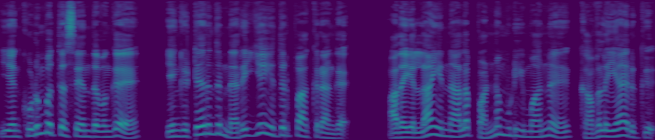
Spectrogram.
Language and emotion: Tamil, sad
